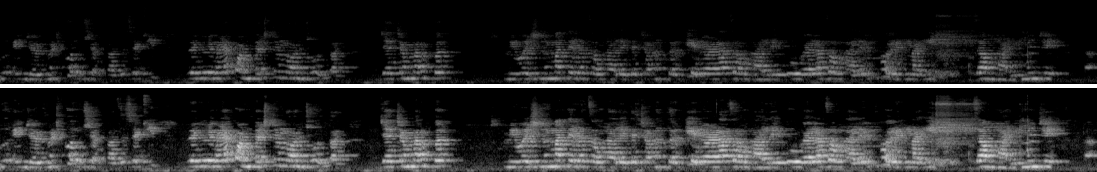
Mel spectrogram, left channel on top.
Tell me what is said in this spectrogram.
एन्जॉयमेंट करू शकता. जसे की वेगवेगळ्या कॉन्टेस्ट लॉन्च होतात, ज्याच्यामार्फत मी वैष्णव मातेला जाऊन आले, त्याच्यानंतर केरळला जाऊन आले, गोव्याला जाऊन आले, फॉरेनलाही जाऊन आले. म्हणजे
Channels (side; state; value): left; quieter; 17.3 dB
